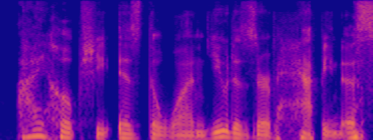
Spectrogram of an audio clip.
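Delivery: soft, slow, hushed stage half-whisper. Retelling what a girl said while hugging him: imitating a half-whisper. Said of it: "she just whispers in my ear".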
